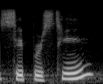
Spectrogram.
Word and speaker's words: Saperstein: Ambassador, Sir David N Saperstein. Did I pronounce that correctly?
